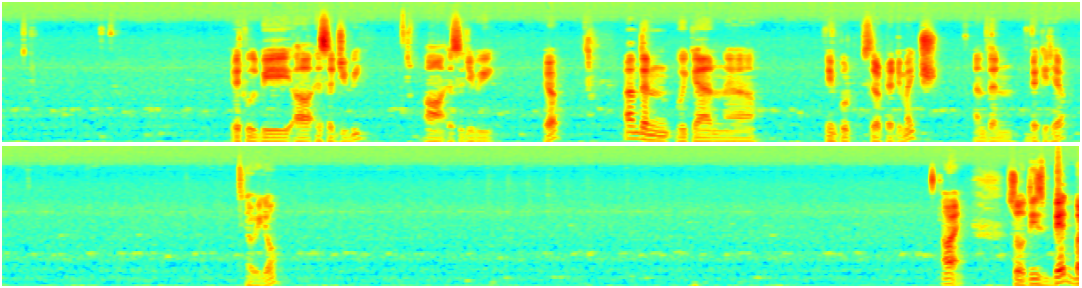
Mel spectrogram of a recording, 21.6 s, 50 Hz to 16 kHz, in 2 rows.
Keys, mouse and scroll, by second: 1.0 click, 1.6-1.9 scroll down 1, 2.7 scroll down 2, 5.1-5.8 scroll up 2, 6.0 scroll down 2, 8.3 click, 10.3 click.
